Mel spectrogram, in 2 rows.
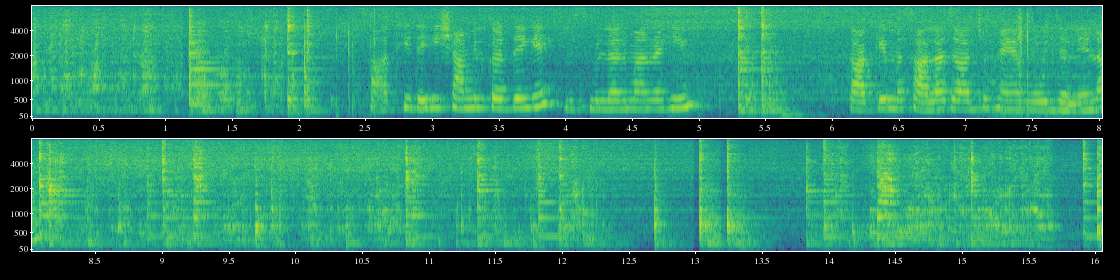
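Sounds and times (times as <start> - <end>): spoon stirring and scraping: 0.0 - 2.4, 8.1 - 12.3, 13.2 - 16.0
spices sizzling in a pot: 0.0 - 16.0
knocks against a pan: 12.7 - 13.5.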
